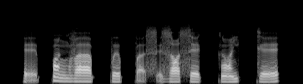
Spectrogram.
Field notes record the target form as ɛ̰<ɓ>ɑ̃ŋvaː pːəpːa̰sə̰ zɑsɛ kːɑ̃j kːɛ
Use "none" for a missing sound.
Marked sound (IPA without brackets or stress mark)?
pː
